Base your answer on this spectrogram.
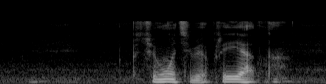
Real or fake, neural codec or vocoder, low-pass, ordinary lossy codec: real; none; none; none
